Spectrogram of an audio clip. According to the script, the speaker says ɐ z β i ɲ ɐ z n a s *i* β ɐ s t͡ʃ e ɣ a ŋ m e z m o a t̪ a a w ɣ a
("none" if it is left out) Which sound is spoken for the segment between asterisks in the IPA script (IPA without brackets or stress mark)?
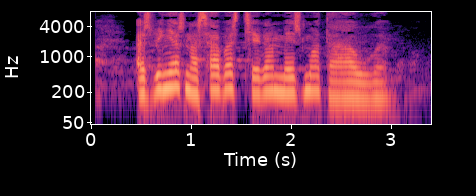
a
